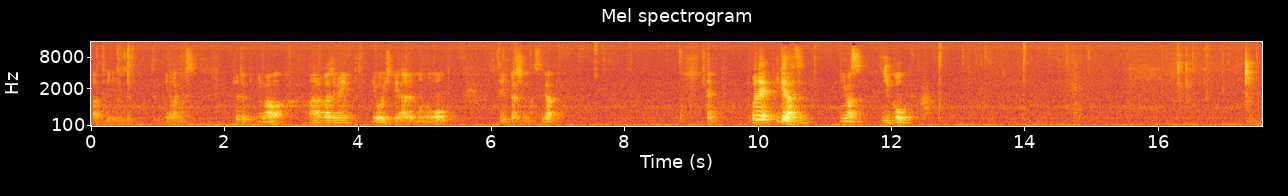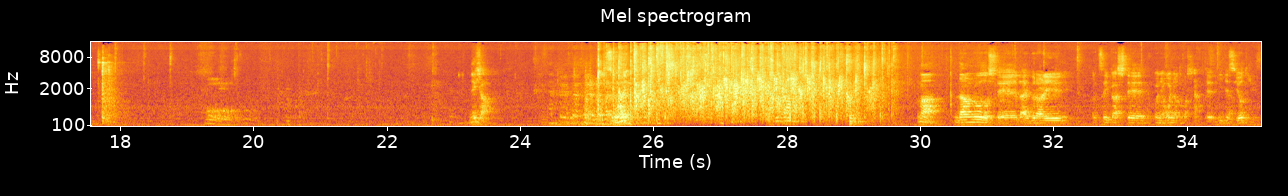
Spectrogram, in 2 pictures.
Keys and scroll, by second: 8.3 super+v, 11.7 ctrl+shift+F10.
